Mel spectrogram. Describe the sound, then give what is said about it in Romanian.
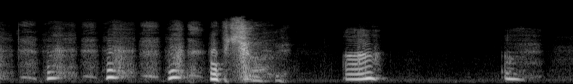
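A person sneezes once, sharp and breathy, right after a stretch of talk. Brief voiced sounds follow in the quiet that comes after. “Îmi vine să strănut.”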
